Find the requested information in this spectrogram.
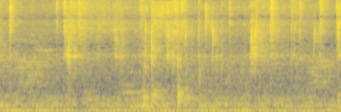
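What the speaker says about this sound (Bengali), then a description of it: "এই তেলের মধ্যে আমি শুকনো লঙ্কা আর গোটা জিরে আমি কিন্তু ফোড়ন দেবো" Dried red chillies, cut into small pieces, sizzle with whole cumin seeds in hot oil, giving a steady close crackle with sharp pops scattered through it.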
